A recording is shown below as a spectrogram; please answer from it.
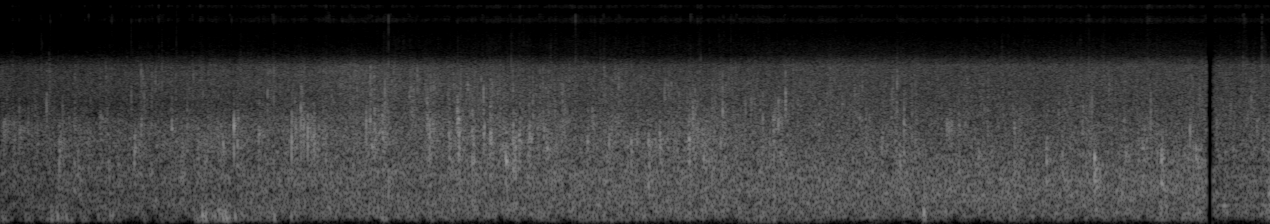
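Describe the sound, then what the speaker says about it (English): Steady rain pours outdoors in a dense, continuous hiss of drops drumming on surfaces, close and fairly loud, with a brief knock near the end. "Finally raining."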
